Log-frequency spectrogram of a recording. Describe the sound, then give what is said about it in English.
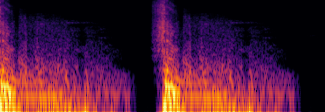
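Two loud, rough blasts, each lasting about a second with a brief gap between them, as a roaring giant creature fires an orange energy beam from its mouth along with beams from its eyes. “He opens his mouth, causing another orange beam to form. He shoots it out along with the ones from his eyes.”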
